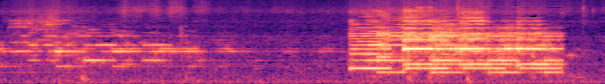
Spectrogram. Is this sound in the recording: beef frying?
no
